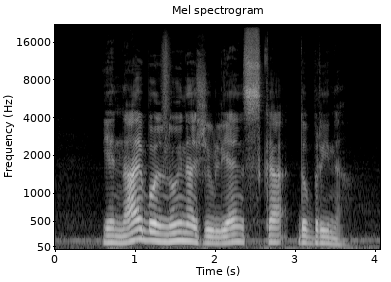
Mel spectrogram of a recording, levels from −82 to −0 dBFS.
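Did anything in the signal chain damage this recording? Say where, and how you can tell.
Yes. A brief burst of static, a swish, is heard from 1.30 to 1.46 s, just before "nujna življenjska". This is a wireless microphone noise hit: the analogue FM radio link faded as reflections cancelled, and the receiver's noise briefly took over.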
